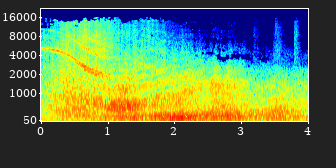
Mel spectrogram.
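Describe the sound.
A jet airplane takes off, a high whine sliding downward over a broad, steady roar that swells and holds for several seconds.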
